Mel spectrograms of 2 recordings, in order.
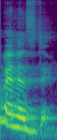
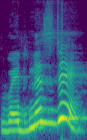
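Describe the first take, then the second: First: It has three syllables without the 'd'. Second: The 'd' is sounded in the first syllable. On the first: "wrong" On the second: "wrong"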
